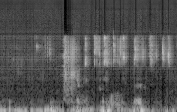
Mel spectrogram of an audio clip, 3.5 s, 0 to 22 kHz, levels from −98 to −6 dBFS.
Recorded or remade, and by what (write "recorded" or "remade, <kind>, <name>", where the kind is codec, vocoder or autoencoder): remade, vocoder, BigVGAN v2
